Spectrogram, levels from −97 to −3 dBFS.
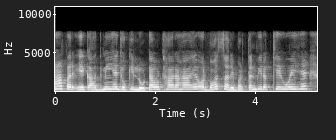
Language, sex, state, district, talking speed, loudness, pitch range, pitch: Hindi, female, Uttar Pradesh, Lalitpur, 215 wpm, -14 LUFS, 260-300 Hz, 285 Hz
